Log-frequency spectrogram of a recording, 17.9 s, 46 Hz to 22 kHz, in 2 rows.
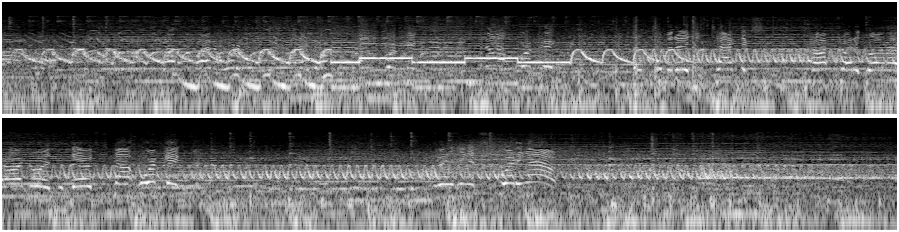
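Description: A fire truck siren wails loudly, its pitch sweeping up and down in repeated cycles over a steady rumble of traffic, continuing for the whole stretch, as two fire trucks respond to a ringing fire alarm at 601 13th Street, where a fundraiser had been held.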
